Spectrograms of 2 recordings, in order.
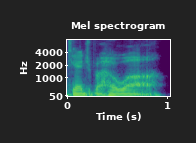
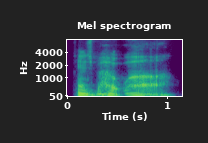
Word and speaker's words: Tangipahoa: If you're new and you're wondering why, cuz I was saying Tangipahoa, and there was this debate not debate, but someone from the Hammond area said they don't pronounce the A.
